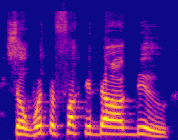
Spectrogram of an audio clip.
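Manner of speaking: ordinary delivery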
